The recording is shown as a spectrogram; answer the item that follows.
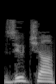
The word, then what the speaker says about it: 珠茶: Gunpowder tea, Chinese, zhu cha, pinyin, zhu cha, literally, pearl tea, pronounced yu, is a form of Chinese tea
